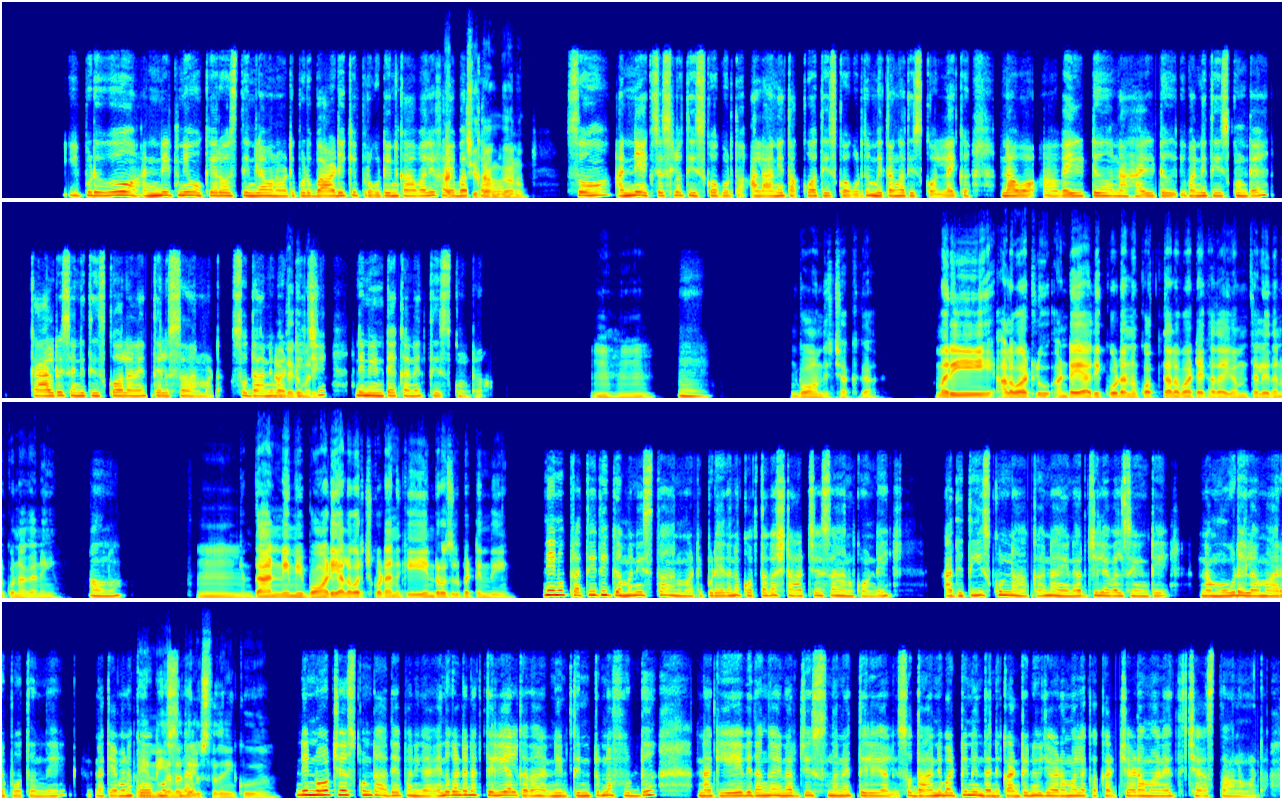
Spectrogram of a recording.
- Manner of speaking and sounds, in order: in English: "బాడీకి ప్రోటీన్"; in English: "ఫైబర్"; other background noise; in English: "సో"; in English: "ఎక్సెస్‌లో"; in English: "లైక్"; in English: "క్యాలరీస్"; in English: "సో"; in English: "ఇన్‌టేక్"; in English: "బాడీ"; in English: "స్టార్ట్"; in English: "ఎనర్జీ లెవెల్స్"; in English: "మూడ్"; in English: "నోట్"; in English: "సో"; in English: "కంటిన్యూ"; in English: "కట్"
- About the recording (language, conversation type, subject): Telugu, podcast, ఉదయం లేవగానే మీరు చేసే పనులు ఏమిటి, మీ చిన్న అలవాట్లు ఏవి?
